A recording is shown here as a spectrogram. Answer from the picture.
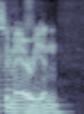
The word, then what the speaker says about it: Cimmerian: Cimmerian that you pronounce? – Cimmerian, yeah.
